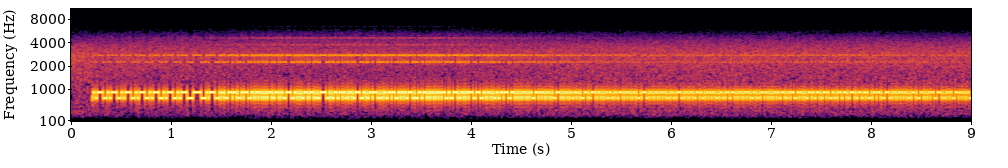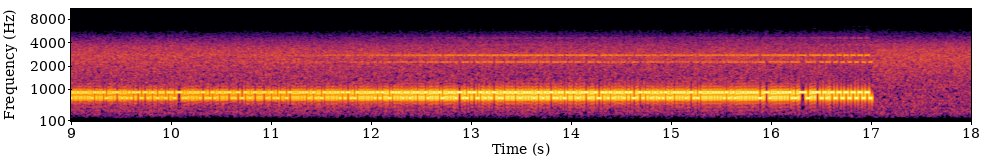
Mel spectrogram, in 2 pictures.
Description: NAVTEX (SITOR-B), 100 baud, 170 Hz shift, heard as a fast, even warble, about 840 Hz centre. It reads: QZRQA BBHZK 9ALAG YGPVI PH5HH 5NEMZ MTV1S Z0LAJ W9KTW RWO2U 60WAL SSE12 CMLTD 2FD5W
